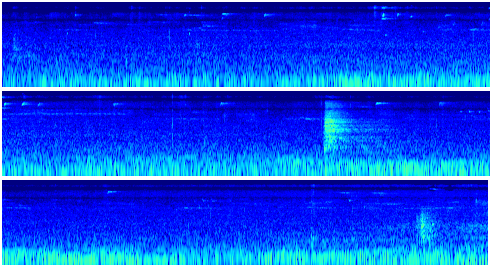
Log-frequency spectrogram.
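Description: Woodland ambience: scattered faint bird chirps over a steady low rumble, with one sharper, louder sound about halfway through.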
